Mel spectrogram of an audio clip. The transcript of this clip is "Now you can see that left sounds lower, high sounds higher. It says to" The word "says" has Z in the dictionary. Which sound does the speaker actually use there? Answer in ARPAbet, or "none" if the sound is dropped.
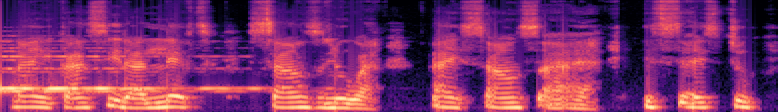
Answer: S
